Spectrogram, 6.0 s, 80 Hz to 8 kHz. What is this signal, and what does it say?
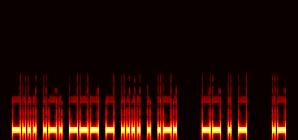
Morse code, heard as a keyed tone, about 23 wpm, 700 Hz. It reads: BROTHER MET A
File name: Book One / 14-Chapter 14 - 23 WPM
